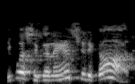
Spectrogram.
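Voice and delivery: usual speaking voice

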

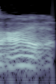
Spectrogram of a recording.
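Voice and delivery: "I" as a strong, stand-alone word; emphatic I. Retold or imitated. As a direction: punch "I," then pause. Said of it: "emphatically again".

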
